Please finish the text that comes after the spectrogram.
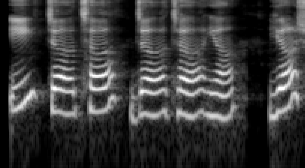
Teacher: ई, च, छ, ज, झ, य, श का उच्चारण स्थान क्या है, तालु है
